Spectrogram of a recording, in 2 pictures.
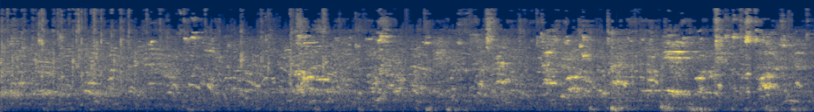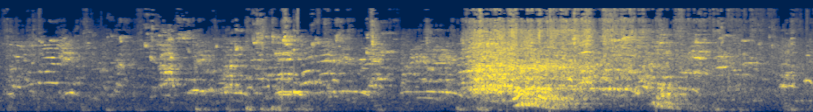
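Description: A crowd murmurs and chatters in a large echoing gym.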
